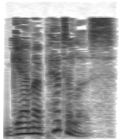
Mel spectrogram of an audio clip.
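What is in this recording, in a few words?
"gamopetalous", English, British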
